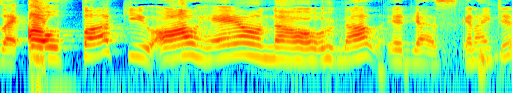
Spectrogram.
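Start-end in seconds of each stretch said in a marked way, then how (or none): 0.2-2.5 very slow, loud, drawn-out, dragged-out screaming. Retelling throwing people out, voicing what they yelled; retelling own screaming. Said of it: "I was screaming like".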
